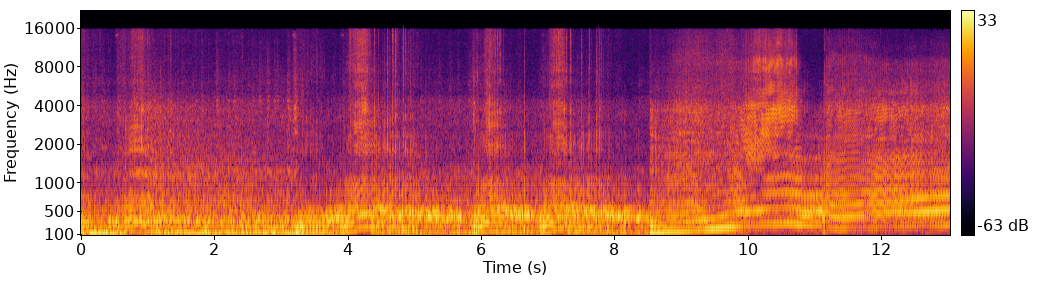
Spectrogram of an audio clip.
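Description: Volkswagen 3.2-litre VR6, a narrow-angle V6, idling with three quick blips of the throttle. It then accelerates away, its pitch climbing, dropping once near the end and climbing again.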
